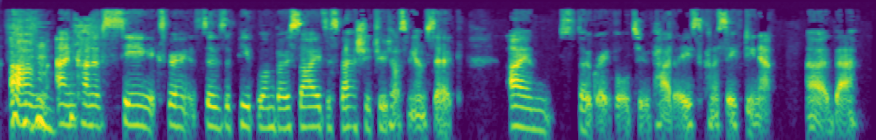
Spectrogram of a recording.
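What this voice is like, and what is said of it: English accent. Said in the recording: “where I come from in England ... I'm also half American, despite the accent”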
